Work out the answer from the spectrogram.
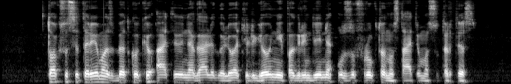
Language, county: Lithuanian, Vilnius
